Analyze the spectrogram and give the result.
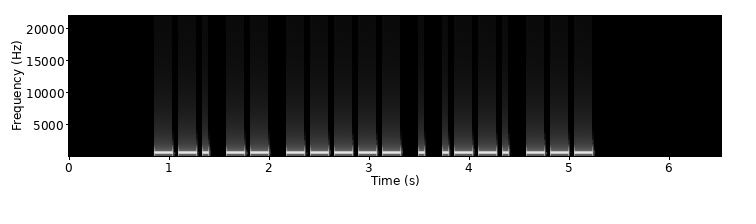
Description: Morse code, heard as a keyed tone, about 20 wpm, 700 Hz. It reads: GM0EPO
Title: Call Signs - 20wpm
